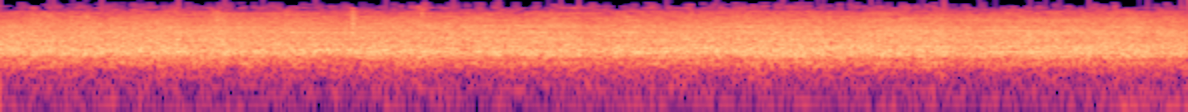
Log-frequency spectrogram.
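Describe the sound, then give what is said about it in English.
A huge baseball stadium crowd roars and cheers in a steady, loud, unbroken wall of noise for several seconds, with no single voice standing out, after Peter Alonso puts the New York Mets ahead of the Brewers. “Those are not boos. That's cheering.”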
